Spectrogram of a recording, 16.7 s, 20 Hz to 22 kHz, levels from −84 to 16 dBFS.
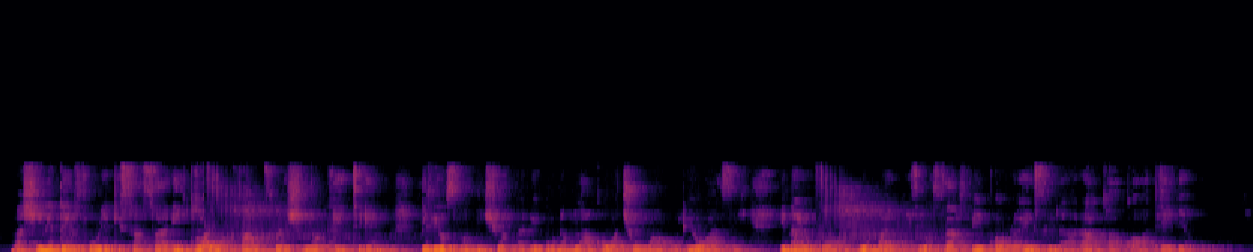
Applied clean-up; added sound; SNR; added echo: neural separator model SepFormer DNS4.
